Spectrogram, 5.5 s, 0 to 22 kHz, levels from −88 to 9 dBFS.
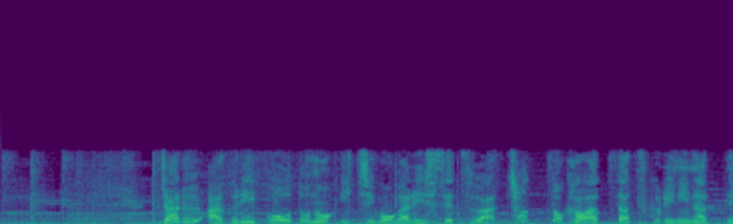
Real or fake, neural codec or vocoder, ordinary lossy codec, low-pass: fake; vocoder, 22.05 kHz, 80 mel bands, Vocos; none; 7.2 kHz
